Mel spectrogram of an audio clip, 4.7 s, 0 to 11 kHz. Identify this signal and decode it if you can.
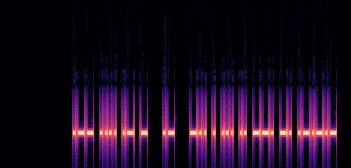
Morse code, heard as a keyed tone, about 40 wpm, 700 Hz. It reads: WHAT A DESIGN.
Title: Sentences from Top 800 Words 40wpm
